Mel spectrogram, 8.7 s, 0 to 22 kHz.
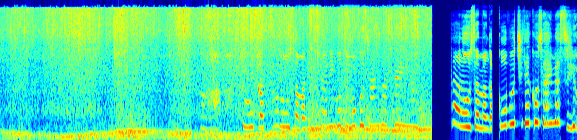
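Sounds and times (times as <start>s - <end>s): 
deep rolling rumble of thunder: 0.0s - 6.5s
dense heavy storm rain hissing: 0.0s - 6.5s
speech: 3.6s - 8.6s.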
